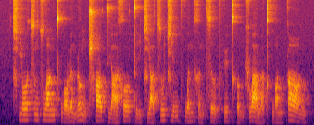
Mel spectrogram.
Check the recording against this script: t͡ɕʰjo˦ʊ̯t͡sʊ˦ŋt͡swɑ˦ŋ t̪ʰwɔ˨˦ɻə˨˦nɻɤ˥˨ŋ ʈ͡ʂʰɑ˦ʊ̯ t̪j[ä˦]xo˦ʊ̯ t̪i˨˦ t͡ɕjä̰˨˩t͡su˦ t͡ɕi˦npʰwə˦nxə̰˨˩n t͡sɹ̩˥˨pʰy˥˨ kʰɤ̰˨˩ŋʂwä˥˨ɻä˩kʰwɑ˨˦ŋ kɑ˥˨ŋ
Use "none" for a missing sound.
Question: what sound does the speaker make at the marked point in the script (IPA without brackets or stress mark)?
ä˨˦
